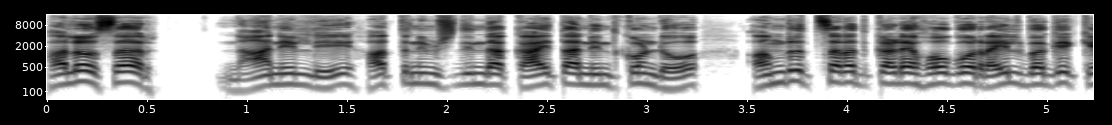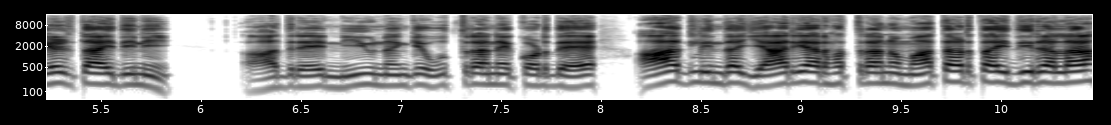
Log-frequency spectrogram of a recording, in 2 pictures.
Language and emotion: Kannada, angry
